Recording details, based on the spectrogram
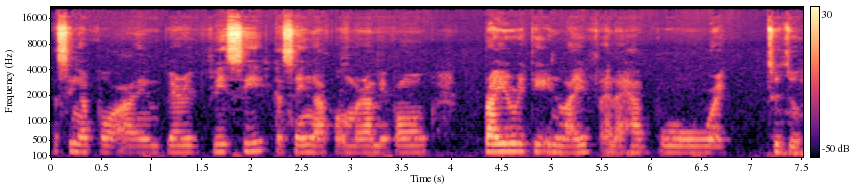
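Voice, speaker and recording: A woman's medium-pitched voice at a very slow pace, monotone with flat intonation. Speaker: tech tutorial YouTuber. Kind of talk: screen-recorded tutorial. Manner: polite, halting with fillers.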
